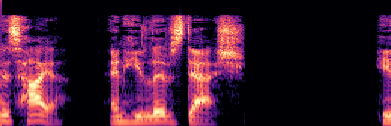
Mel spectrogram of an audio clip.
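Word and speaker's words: Haigha: His name is Haya. He pronounced it so as to rhyme with mayor.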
